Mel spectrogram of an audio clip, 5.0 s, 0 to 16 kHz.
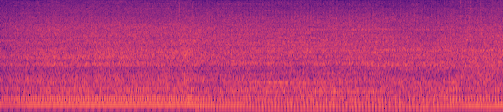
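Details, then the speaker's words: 2022 Kawasaki Brute Force 300 ATV (complaint: lost low gear), test ride in low/high, mic without wind sock: smooth drone climbing and settling with throttle, gears catch right away; runs really good, normal acceleration. "really good I don't have any issues"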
